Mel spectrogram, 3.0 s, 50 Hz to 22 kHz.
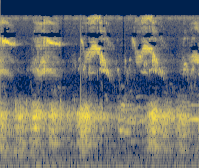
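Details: Common starling singing on 8 April 2020, during mating and nest building: a rambling mix of mid-pitched warbles, rasping notes and short whistles in quick succession, over a soft background hiss.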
